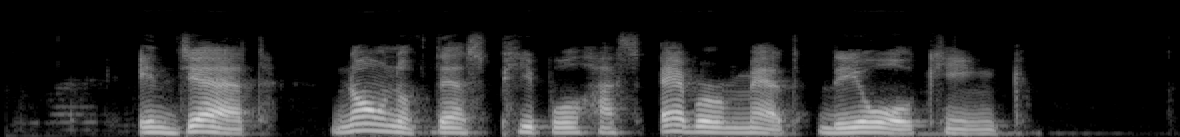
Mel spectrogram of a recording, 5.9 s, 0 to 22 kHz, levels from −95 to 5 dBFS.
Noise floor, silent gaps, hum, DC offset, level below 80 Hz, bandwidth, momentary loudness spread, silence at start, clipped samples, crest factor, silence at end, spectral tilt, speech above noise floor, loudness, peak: -78 dBFS; none; none; under 0.1%; -66 dBFS; 7.4 kHz; 12 LU; 0.7 s; under 0.1%; 18 dB; 0.9 s; -8 dB/octave; 54 dB; -24 LUFS; -6 dBFS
